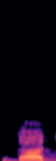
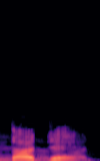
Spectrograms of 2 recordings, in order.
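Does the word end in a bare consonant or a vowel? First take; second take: consonant; vowel. First: The word ends abruptly on a bare consonant. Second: The word ends with an added 'ai' vowel. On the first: The speaker calls it wrong. "ਦੱਜ ਹੀ ਨਹੀਂ ਕਹਿ ਦੇਣਾ" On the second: The speaker calls it right. "ਝੱਜੇ ਦੇ ਦਲਾਵਾਂ ਲੱਗੀਆਂ"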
